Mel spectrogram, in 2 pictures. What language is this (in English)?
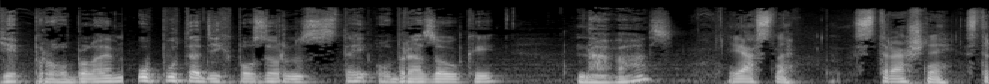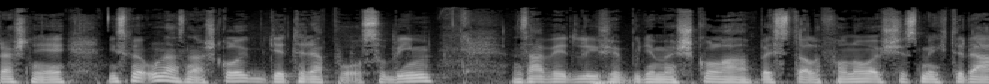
Slovak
